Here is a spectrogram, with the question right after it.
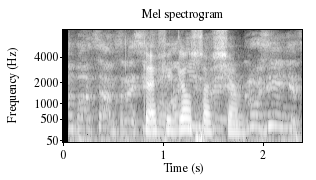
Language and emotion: Russian, angry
